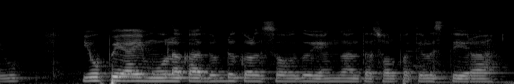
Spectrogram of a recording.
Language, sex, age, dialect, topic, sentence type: Kannada, male, 18-24, Dharwad Kannada, banking, question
